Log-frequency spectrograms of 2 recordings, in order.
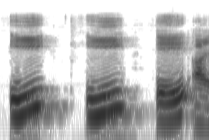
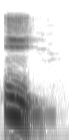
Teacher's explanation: जिन स्वरों के उच्चारण में जीभ का अग्र भाग काम करता है उन्हें अग्र स्वर कहते हैं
